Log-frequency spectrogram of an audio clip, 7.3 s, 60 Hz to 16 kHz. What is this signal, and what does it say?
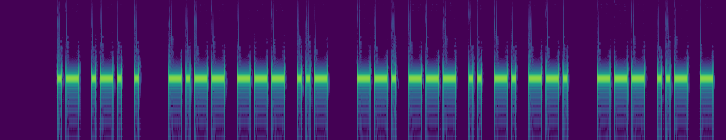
Morse code, heard as a keyed tone, about 28 wpm, 700 Hz. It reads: ARE YOU GOING OUT
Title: Sentences from Top 1000 Words - Review Part 2 - 28wpm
